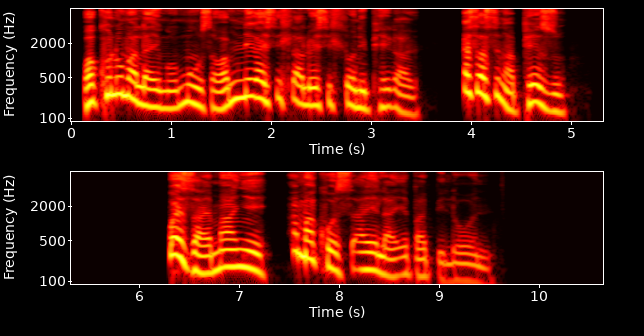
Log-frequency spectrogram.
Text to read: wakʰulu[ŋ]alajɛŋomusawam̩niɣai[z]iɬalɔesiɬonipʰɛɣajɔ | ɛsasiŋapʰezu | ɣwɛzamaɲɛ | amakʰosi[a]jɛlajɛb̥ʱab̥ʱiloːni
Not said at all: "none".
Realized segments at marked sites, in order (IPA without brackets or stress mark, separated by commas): m, s, a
